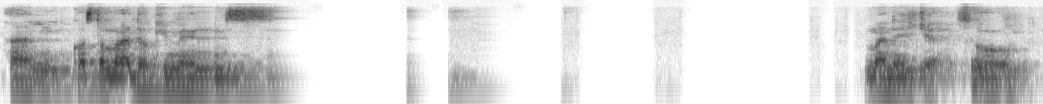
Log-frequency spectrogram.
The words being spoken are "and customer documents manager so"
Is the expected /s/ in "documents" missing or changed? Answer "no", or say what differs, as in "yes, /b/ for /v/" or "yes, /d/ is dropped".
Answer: no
